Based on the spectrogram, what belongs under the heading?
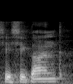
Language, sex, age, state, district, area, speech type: Goan Konkani, male, 18-30, Goa, Salcete, urban, spontaneous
